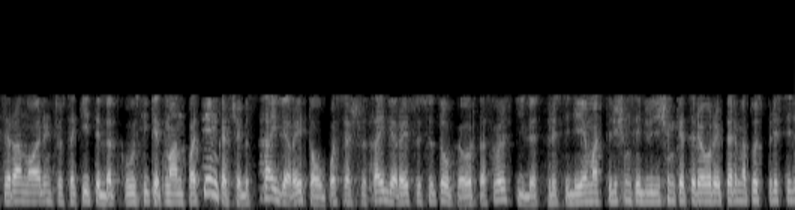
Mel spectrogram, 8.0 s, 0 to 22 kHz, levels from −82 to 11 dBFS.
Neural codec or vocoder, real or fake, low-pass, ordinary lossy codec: none; real; 7.2 kHz; AAC, 16 kbps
